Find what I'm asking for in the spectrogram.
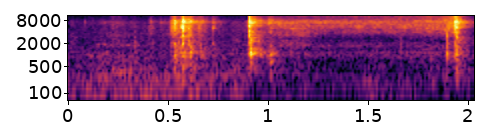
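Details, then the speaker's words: Kodak Retina II type 122 35mm camera, about 85 years old, being serviced: after fitting the speed cam plate and 1/500 speed spring, the leaf shutter fired on bulb opens and closes crisply about one second apart; normal shutter operation. "was one second and that sounded pretty good"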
